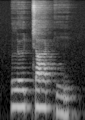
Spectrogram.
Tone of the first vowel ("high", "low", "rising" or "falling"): high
